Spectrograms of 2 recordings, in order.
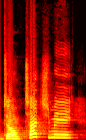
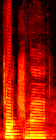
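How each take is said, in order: First: A higher, slow, huffy pet's voice; mock-offended kitty; grumpy cat. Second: A higher, odd put-on pet's voice; mock-demanding kitty; needy cat. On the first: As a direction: voice the cat pushing you away. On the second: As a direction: voice the cat begging for attention. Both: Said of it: "and she's like".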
